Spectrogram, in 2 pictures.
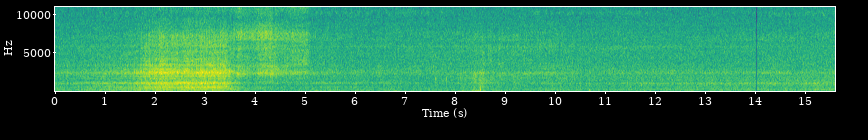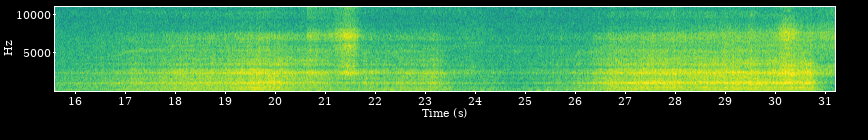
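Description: Personal watercraft engine driving a Flyboard through its hose. It runs at a low hum and is throttled up three times, a short surge near the start, a longer one in the middle, and a steady one at the end as the rider lifts out of the water. Water rushes with each surge.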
